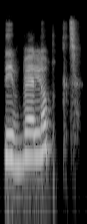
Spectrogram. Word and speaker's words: developed: thank you so Andres developed in this case we don't pronounce the Ed okay and Anna Pirates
